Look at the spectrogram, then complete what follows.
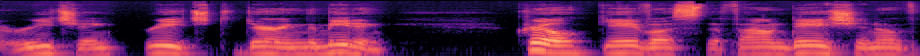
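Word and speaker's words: KRLL: captivity k-r-l-l or k-r-l-l-l or c-r-l-l or c-r-l-l-l pronounced krill or krill was the hostage left with us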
